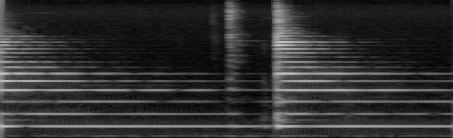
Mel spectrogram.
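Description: An open D string bowed on an orchestral string instrument for tuning, one long sustained tone held alone with a short break partway through.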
